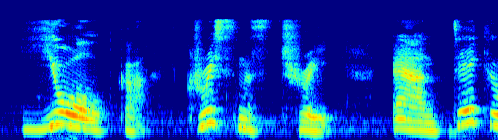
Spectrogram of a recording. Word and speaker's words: ёлка: Our main word today is the word ёлка, ёлка, Christmas tree. And take a look how we spell it, how it's written in Russian. This is the vowel ё, ё, ё, ё, ёлка, ёлка, ёлка.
